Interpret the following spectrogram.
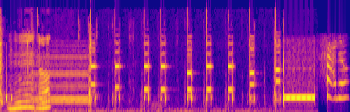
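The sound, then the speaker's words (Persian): A rapid sequence of about ten crisp telephone keypad tones beeps out the phone number of a young lyricist for a phone interview, following a brief warbling tone, then a sustained ringback-like tone and a short electronic chirp close it out. “حالا یه زنگ بزنم به یکی از ترانه سراهای جوون ببینم این یکی چی میگه.”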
